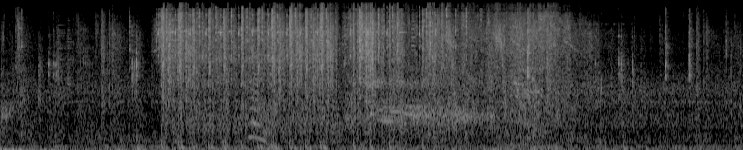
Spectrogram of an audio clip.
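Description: Dense, continuous gunfire in the Warframe video game during a boss fight, a steady rattling barrage of shots layered with game effects and background noise, loud throughout with no clear pauses.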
